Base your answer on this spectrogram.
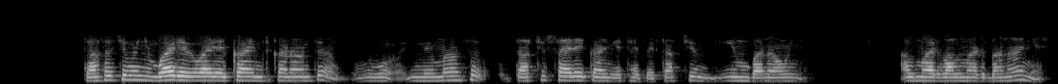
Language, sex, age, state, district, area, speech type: Kashmiri, male, 18-30, Jammu and Kashmir, Ganderbal, rural, conversation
